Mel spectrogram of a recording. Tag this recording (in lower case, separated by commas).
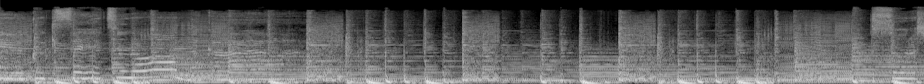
music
